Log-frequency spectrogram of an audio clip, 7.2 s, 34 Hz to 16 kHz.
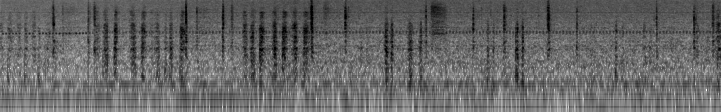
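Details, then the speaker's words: Old GE radio, export model believed X-216A (possibly X-153): irregular dry scratching as the speaker cone is pushed by hand; suspected rubbing voice coil, possibly just dirt, not confirmed. "but the speaker itself it sounds like it's rubbing pushover there it's pretty quiet you can hear it making noise there"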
